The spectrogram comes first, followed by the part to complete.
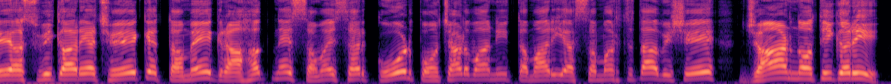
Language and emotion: Gujarati, angry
